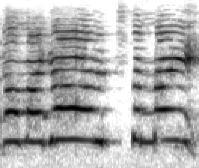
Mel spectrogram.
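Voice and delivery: play-acted very high, loud, giddy shriek of delight. Retelling seeing a knight come out while jumping up and down: imitating own excited screaming. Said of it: "the only one screaming and jumping".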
